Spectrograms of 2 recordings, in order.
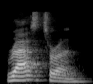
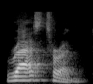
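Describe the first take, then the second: The two takes are said the same way.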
